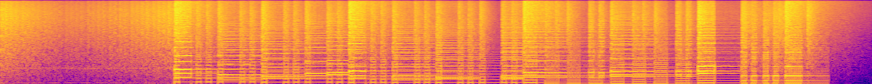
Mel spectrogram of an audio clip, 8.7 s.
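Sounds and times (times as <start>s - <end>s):
scene clear jingle: 1.8s - 8.3s.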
